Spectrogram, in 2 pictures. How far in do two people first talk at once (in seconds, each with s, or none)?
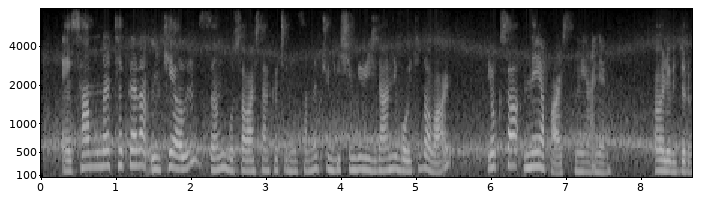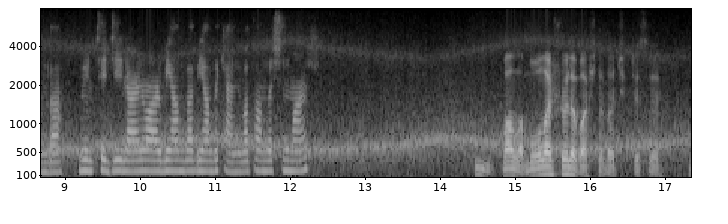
none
